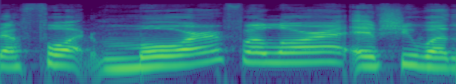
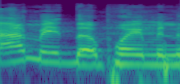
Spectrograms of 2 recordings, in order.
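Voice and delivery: normal talking voice

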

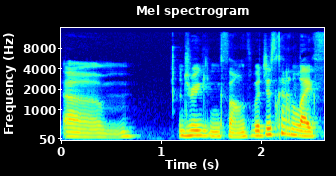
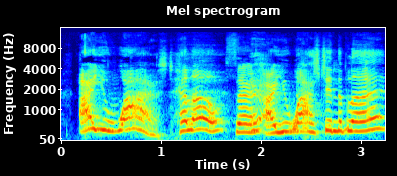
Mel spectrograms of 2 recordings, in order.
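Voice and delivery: shrill, very loud, high-pitched screaming at full volume; 13 semitones higher, 8 dB louder than usual. Retelling what a man by the highway kept saying, imitating a man screaming. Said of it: "he was screaming".

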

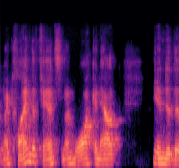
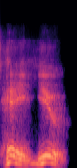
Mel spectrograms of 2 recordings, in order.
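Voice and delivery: mock big-voiced, booming call. Retelling a night waiting on the porch as a child, big booming voice. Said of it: "I hear this big booming voice".

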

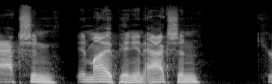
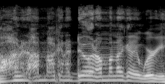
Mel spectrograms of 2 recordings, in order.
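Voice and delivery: put-on mimicked child scream, higher, slower; 10 semitones higher than usual. A dad retells his kid screaming at him in the line, retelling a kid's screaming. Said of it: "he's screaming at me".

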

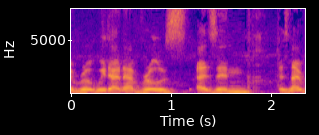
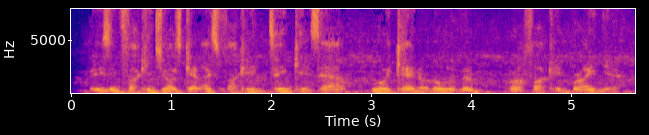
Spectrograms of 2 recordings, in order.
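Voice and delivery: gruff, growling, put-on tough-guy voice. Doing a voicemail greeting in a gruff growling put-on voice. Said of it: "You got to do your voice".

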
